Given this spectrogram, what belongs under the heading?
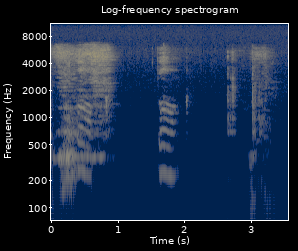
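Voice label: "bog", spoken word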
